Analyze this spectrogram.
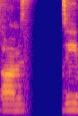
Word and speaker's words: Amzi: it's actually i s it should probably be pronounced on z but i always say amezi because is my name so like i'm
